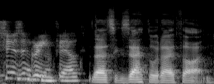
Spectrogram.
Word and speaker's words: Susan Greenfield: So, will you say your name exactly the way it's pronounced so that I don't get it wrong? It's Susan Greenfield.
